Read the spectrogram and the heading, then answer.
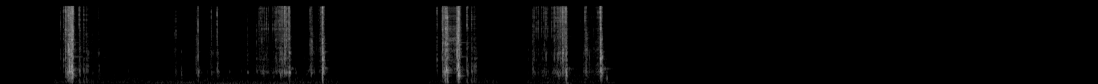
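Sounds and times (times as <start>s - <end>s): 
camera sound: 0.6s - 1.0s, 1.8s - 3.4s, 4.3s - 6.2s.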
